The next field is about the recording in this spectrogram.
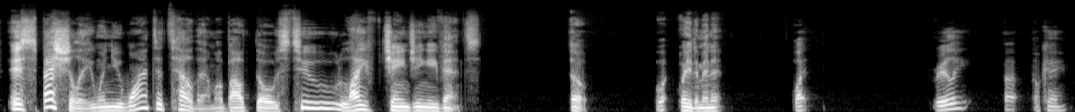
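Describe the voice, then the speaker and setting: A man's voice: medium pitch, no room sound, clean studio sound. A man playing a flustered show announcer, delivering a comic scripted introduction to an audio play. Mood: baffled. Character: flustered show announcer, repeatedly corrected and baffled.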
